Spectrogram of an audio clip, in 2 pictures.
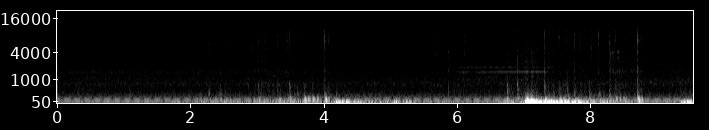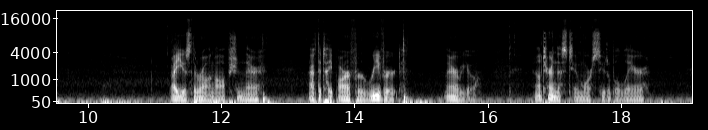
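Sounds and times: steady low hum: 0.0 - 19.0
typing on computer keyboard: 2.2 - 4.2, 5.6 - 8.8.

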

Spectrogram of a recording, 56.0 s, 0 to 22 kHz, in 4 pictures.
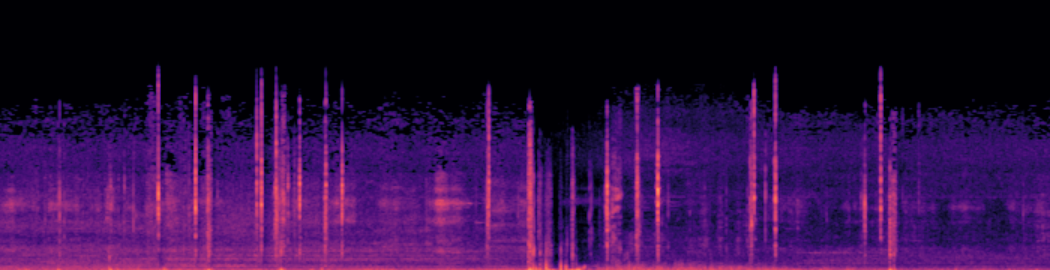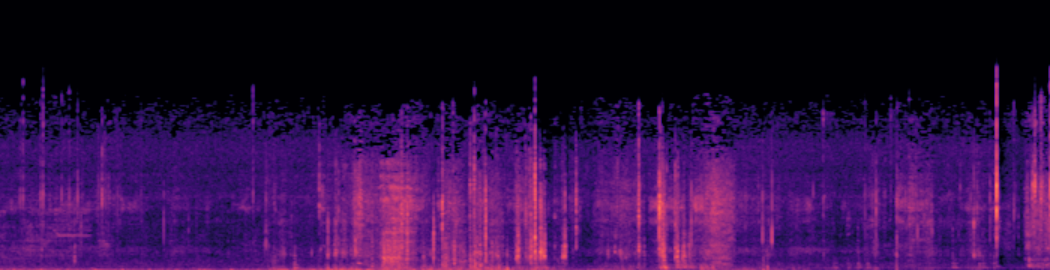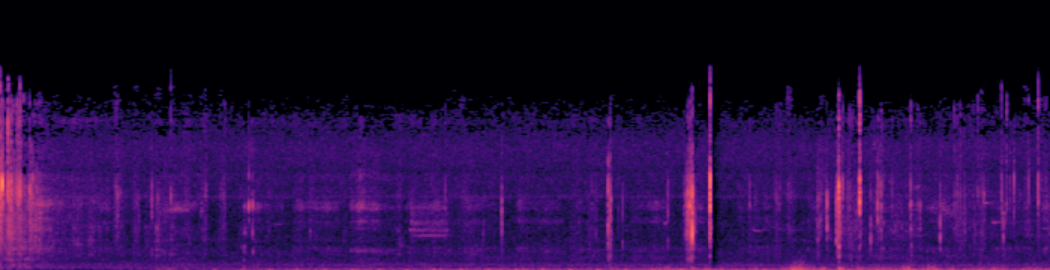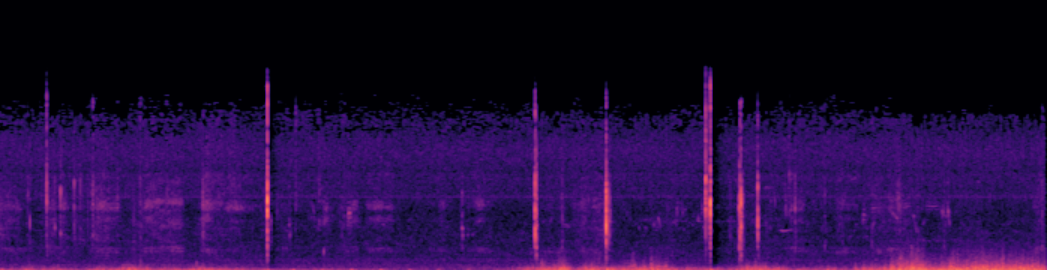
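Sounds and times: low motor hum: 0.0 - 26.1
fishing reel clicks and knocks: 2.1 - 4.7.

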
